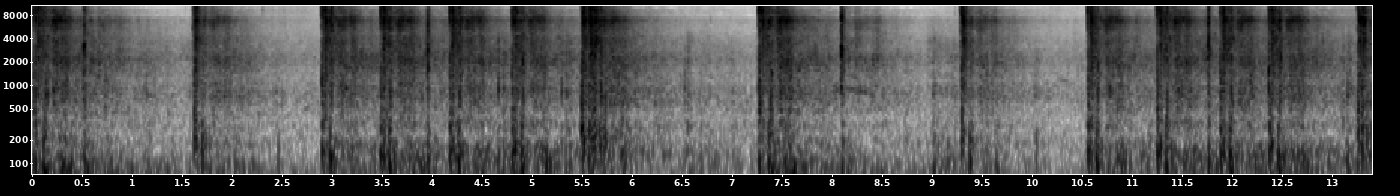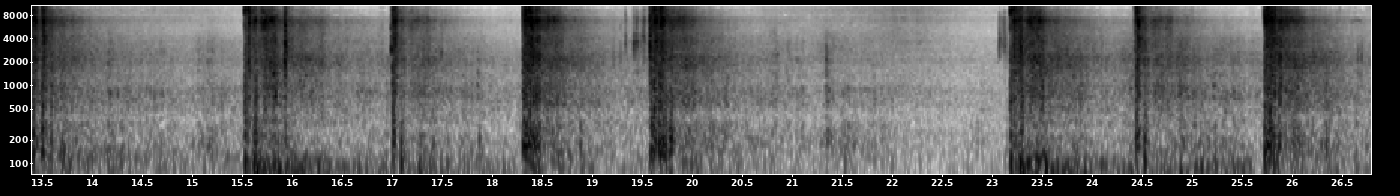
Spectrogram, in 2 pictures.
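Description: Aerial firework shells bursting one after another in an irregular barrage of sharp bangs, each trailing off in a low echo. The bangs thin out about twenty seconds in, then a fresh volley starts a few seconds later.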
